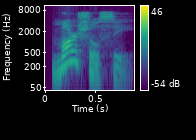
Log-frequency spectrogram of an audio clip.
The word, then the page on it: marshalcy: British English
